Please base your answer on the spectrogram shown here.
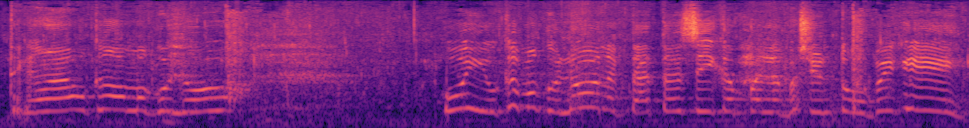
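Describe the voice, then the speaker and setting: A woman's voice: very high-pitched, fairly even intonation, quick pace, noisy background. An actress playing a boyish young woman, an exasperated but caring best friend, nagging and teasing in a radio drama. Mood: flustered, nagging. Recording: loud music behind the voice.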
